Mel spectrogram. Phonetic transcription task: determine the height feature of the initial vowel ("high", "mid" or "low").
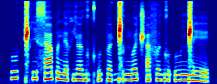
high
